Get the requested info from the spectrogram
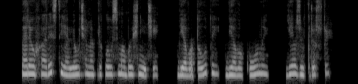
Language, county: Lithuanian, Kaunas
